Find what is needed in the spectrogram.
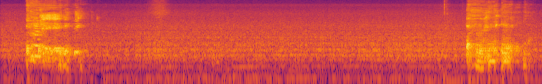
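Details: Female, hard coughing: two short bouts of forceful, harsh coughs separated by several seconds of quiet room noise.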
